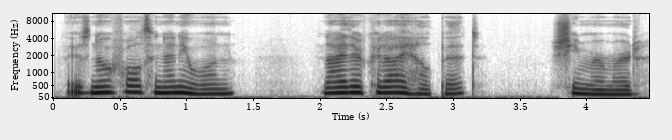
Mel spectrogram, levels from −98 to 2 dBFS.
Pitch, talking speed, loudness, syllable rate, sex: 205 Hz, 190 wpm, -14 LUFS, 6.4 syllables/s, female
